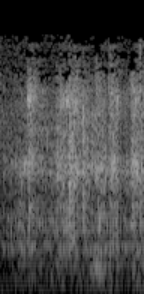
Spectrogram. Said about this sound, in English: Captain Kennedy's schooner was just sailing into the cove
